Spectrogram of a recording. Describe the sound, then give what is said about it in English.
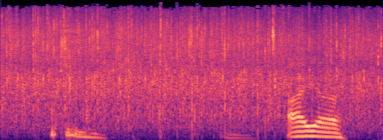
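A crowd claps steadily and densely throughout, a continuous wash of applause honoring men and women who gave their lives for freedom, while a few voices call out over it, one louder shout rising near the end. “Many of you, you can give them applause, yes.”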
